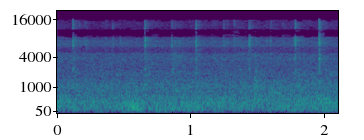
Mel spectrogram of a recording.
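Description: Steady outdoor background hiss, even and rain-like, with a few faint ticks.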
